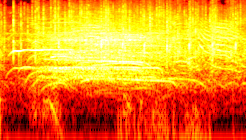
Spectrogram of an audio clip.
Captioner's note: cheering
